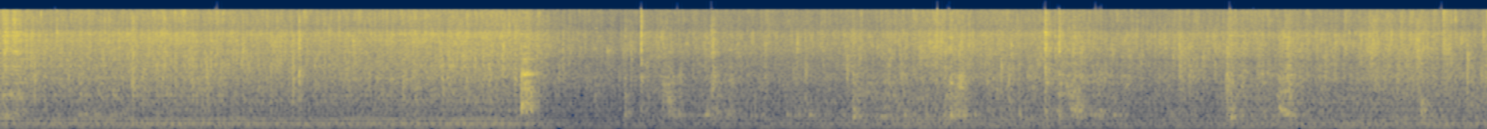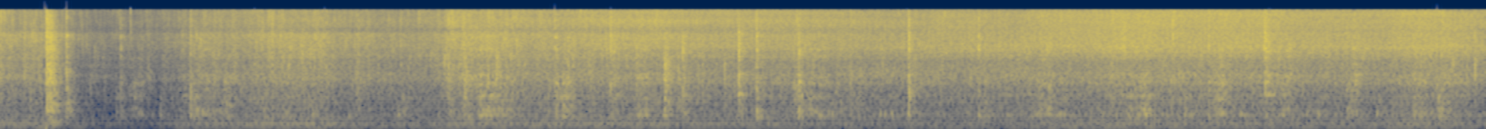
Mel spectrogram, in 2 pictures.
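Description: Diced carrots, beans and onions sizzling in ghee in a steel pot, stirred with a steel spoon that scrapes and clicks against the pot. The sizzle is loudest in the first five seconds, drops off after a sharp clink, dips briefly just past the middle and picks up again.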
